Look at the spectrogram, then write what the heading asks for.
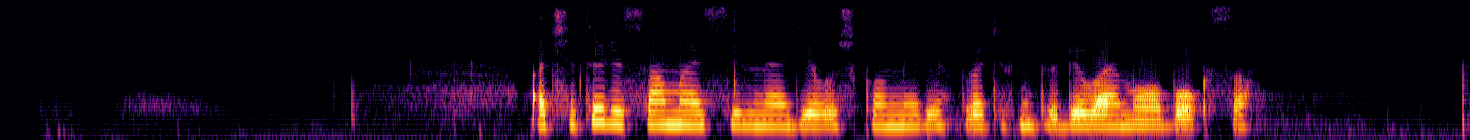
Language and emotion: Russian, neutral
